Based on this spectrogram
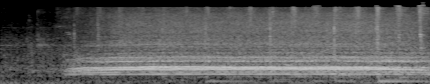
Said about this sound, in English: Wellington train station is packed. Everyone there is trying to get home to family in time for Christmas.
